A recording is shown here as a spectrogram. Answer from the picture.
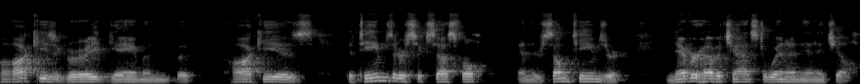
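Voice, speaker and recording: With a Canadian prairie accent, a man talks at a moderate pace using fairly even intonation. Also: medium pitch for a man. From Canada, rural Alberta. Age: 60s. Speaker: retired hockey player and coach. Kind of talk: interview. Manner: halting, repetitive fillers.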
